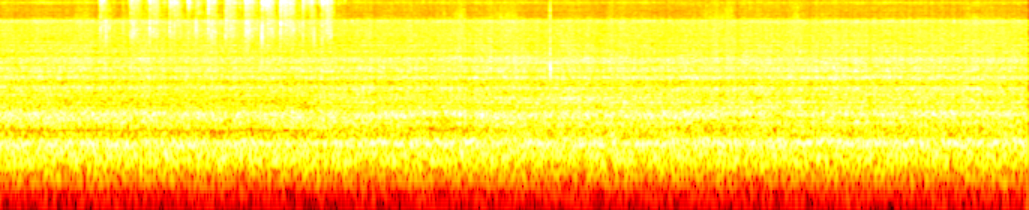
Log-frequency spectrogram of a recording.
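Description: Homemade blower-fed oil burner running steadily: a continuous rush of flame with a constant motor hum. A quick run of faint ticks comes between about one and three and a half seconds in.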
